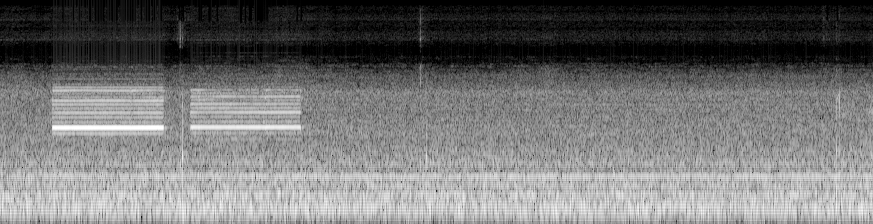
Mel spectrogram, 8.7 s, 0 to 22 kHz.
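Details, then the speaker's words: Old computer being set up for Windows 95: two long shrill beeps then faint fan hum, no display; memory error beep code from RAM not pushed fully down. "But it's beeping. I think that's RAM. Nothing ever comes up either."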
